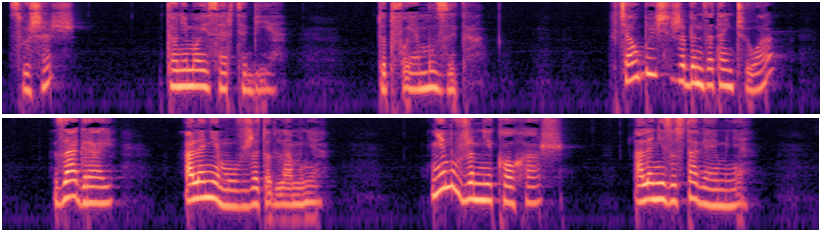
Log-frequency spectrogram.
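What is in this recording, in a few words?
Polish General; GoLocalise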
